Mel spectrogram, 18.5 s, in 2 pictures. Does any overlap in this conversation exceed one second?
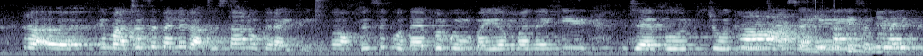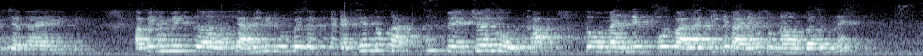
Yes, from 7.4 s

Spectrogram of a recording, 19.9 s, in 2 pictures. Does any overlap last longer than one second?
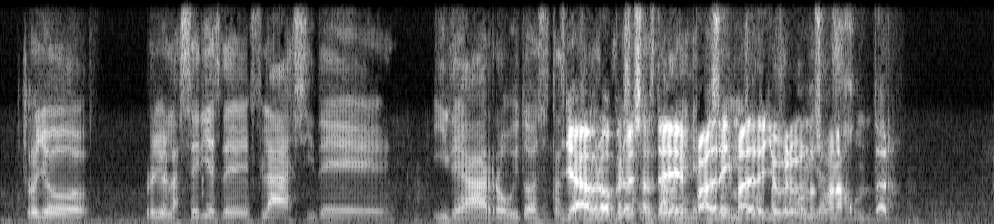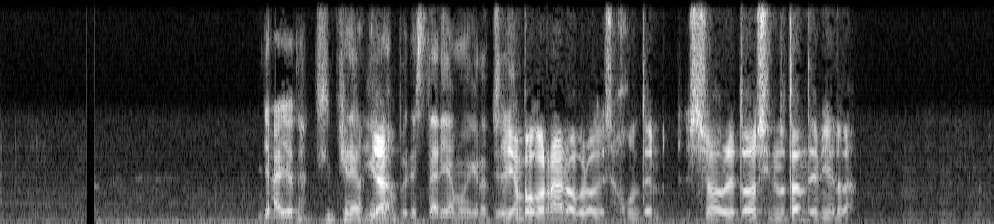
Yes, from 5.6 s

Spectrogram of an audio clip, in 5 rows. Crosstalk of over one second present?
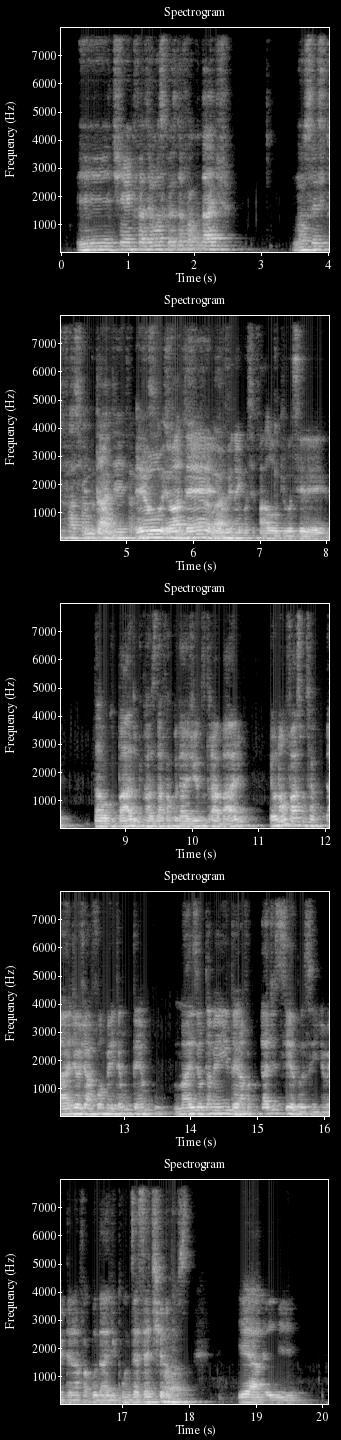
Yes, from 4.4 s

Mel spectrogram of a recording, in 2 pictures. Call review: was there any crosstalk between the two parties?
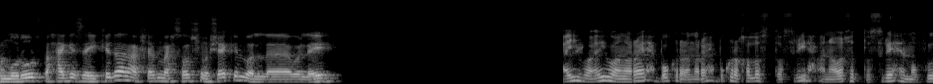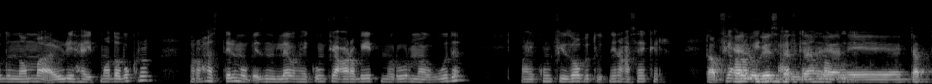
Yes, from 16.5 s

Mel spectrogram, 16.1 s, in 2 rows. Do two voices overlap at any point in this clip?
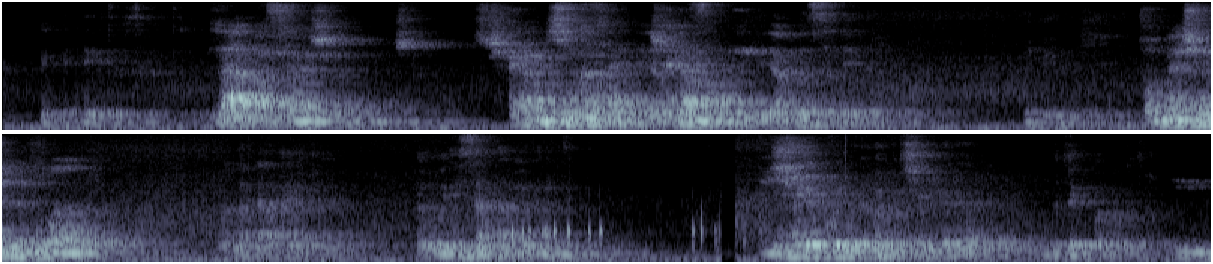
Yes, from 3.5 s

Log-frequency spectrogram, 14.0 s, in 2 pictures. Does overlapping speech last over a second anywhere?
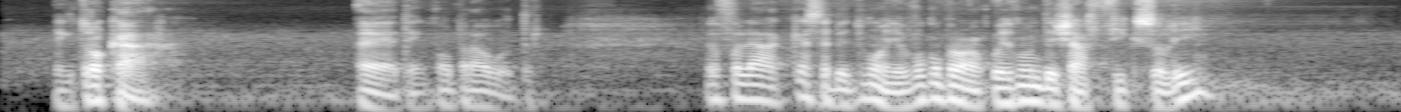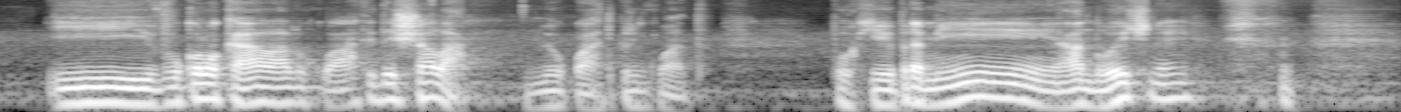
No

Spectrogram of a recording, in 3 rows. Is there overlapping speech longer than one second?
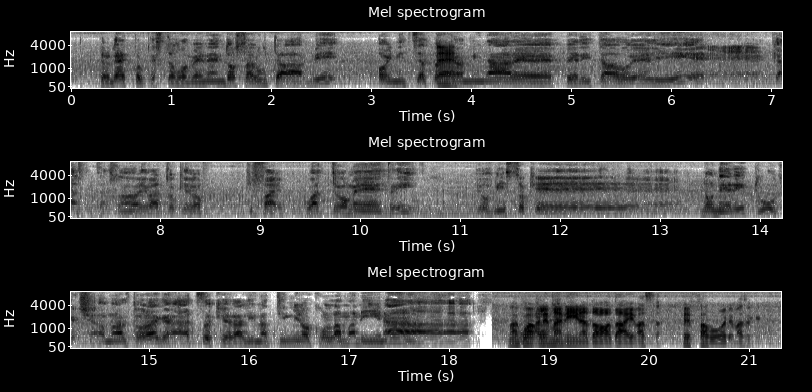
No

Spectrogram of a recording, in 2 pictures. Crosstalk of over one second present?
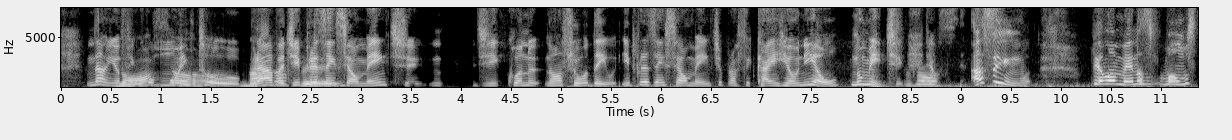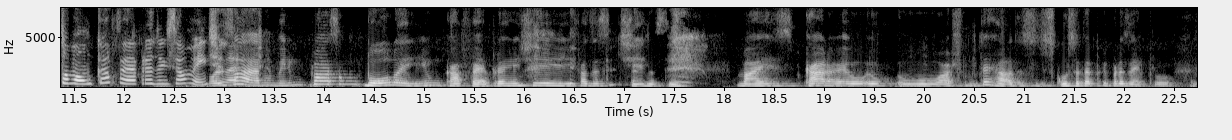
Yes, from 0.5 s

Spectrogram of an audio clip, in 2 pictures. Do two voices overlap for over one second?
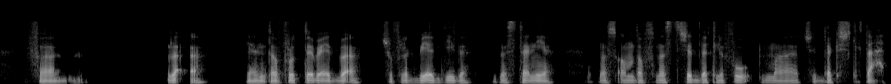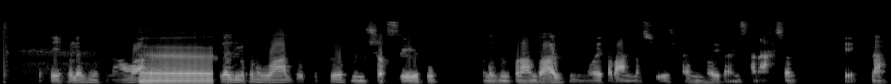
No

